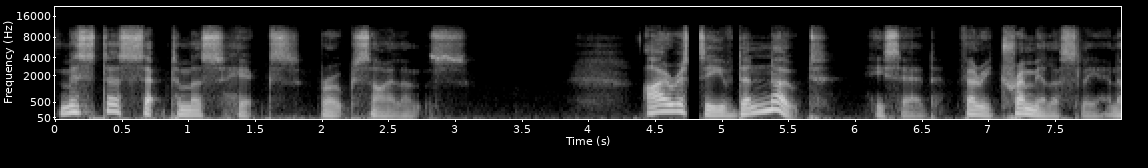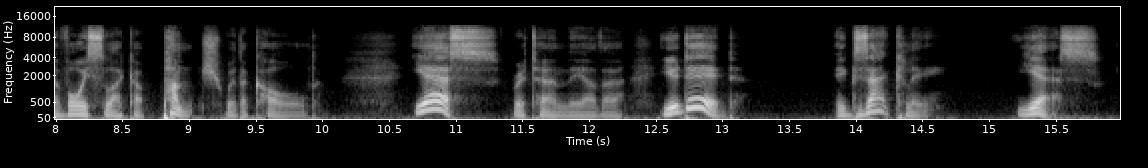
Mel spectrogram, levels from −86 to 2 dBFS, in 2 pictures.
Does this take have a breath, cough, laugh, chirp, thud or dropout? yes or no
yes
